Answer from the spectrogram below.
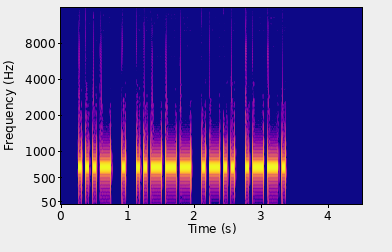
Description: Morse code, heard as a keyed tone, about 22 wpm, 700 Hz. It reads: VE2LP
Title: DXCC-100 Call Signs - 5 Characters - 22wpm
